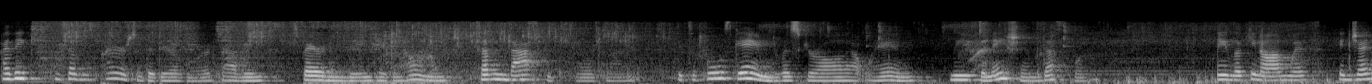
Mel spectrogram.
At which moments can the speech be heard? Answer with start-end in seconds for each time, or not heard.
0.0-11.0, 12.2-13.6.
